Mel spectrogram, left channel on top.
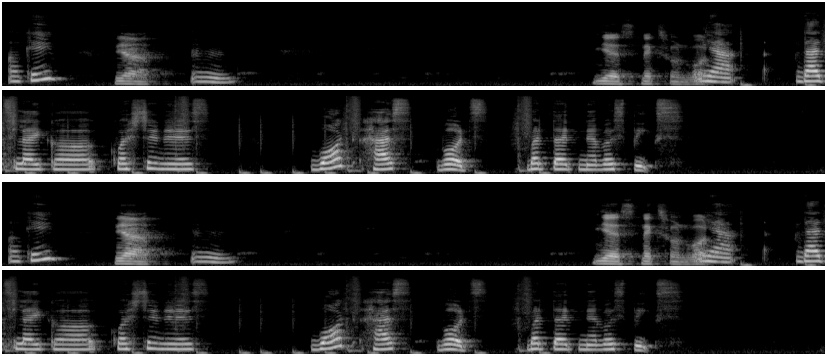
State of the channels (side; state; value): both; normal; correlation 0.81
